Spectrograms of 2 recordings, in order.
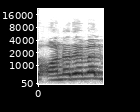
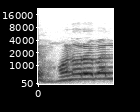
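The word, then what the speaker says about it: honour: उसके बाद फिर है, या होनर नहीं बोलेंगे, एच को साइलेंट करके बोलना है, तो क्या होगा, ऑनर, क्या होगा, ऑनर, है ना।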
